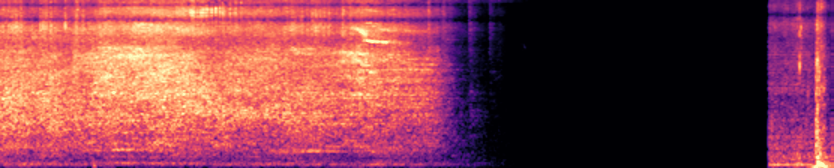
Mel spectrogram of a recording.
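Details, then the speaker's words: Genie garage door opener after the chain was refitted onto the sprocket, door running down and sealing; continuous rattling, scraping run for about six seconds, then stops; dry chain and rails need oiling. "Good news is it works, it seals up good, but the bad news we got to put some love medicine on that stuff."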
